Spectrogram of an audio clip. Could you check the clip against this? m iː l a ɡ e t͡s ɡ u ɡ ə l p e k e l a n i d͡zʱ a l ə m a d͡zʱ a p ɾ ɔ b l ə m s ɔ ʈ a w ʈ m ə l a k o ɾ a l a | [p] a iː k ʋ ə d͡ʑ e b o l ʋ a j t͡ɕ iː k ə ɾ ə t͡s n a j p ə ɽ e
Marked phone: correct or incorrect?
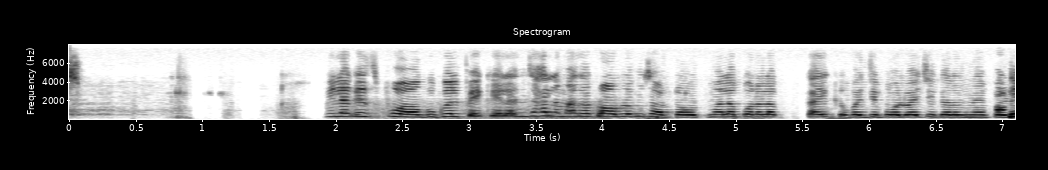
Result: incorrect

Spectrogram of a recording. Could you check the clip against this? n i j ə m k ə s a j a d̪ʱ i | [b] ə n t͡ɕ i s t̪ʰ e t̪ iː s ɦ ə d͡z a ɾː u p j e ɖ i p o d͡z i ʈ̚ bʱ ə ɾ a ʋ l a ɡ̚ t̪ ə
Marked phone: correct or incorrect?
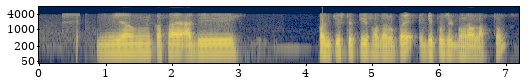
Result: incorrect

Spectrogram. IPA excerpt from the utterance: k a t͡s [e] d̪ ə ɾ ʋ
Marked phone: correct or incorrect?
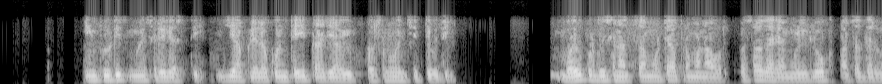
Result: incorrect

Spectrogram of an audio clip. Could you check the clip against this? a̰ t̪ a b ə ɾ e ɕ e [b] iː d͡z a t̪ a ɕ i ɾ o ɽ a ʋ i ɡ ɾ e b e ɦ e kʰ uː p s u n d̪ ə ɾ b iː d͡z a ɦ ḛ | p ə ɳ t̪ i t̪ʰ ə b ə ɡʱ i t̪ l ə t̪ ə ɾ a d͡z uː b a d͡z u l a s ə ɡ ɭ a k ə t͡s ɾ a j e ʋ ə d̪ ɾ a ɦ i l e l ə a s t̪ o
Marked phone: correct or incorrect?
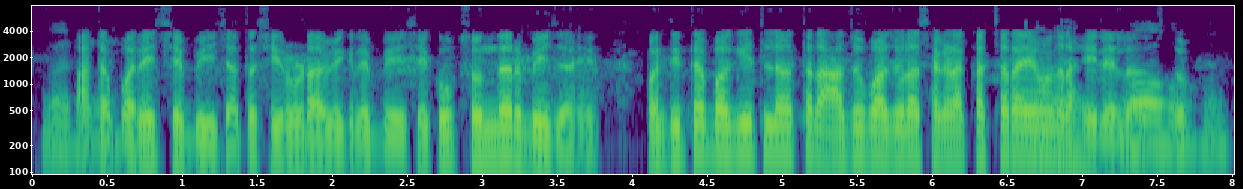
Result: correct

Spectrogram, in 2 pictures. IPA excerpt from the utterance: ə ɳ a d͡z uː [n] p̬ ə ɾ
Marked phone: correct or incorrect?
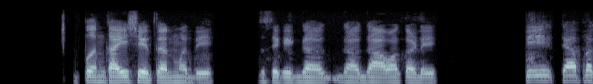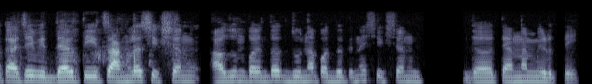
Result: correct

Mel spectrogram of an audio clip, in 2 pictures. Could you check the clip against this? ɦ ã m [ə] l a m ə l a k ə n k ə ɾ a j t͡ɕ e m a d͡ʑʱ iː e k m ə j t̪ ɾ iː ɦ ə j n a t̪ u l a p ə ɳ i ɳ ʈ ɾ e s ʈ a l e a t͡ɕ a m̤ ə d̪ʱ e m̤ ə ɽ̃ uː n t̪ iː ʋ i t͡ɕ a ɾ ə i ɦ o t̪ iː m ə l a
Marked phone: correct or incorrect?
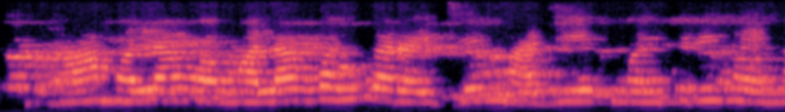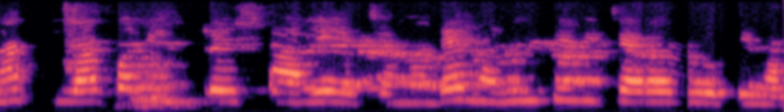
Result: correct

